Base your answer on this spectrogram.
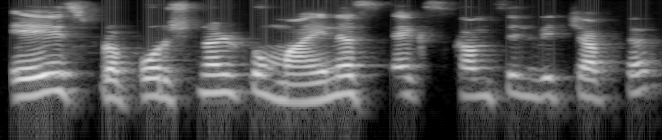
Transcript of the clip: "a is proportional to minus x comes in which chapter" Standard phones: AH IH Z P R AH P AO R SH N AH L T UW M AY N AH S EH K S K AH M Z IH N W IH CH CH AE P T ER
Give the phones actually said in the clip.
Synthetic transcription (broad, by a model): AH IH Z P R AH P AO R SH N AH L T UW M AY N AH S EH K S K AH M S IH N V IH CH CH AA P T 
